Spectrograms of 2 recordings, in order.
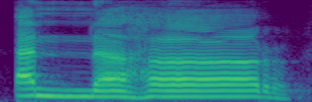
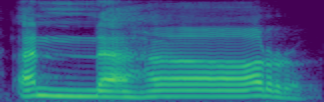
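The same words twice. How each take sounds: First: The article's L merges into a doubled N. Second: The same.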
